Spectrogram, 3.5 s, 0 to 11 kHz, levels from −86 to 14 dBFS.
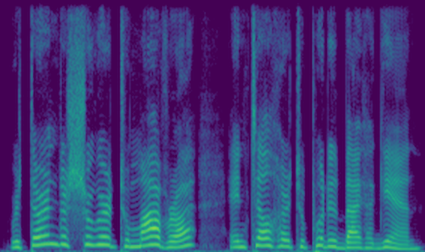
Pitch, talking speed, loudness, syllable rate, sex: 265 Hz, 220 wpm, -17 LUFS, 5.5 syllables/s, female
